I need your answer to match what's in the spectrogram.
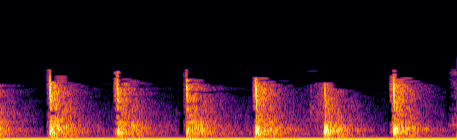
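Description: Six evenly spaced hammer blows land at a steady, unhurried rhythm, each a sharp thud followed by a short ringing decay, with no voices.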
